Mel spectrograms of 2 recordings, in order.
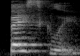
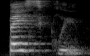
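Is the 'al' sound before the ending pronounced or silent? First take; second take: silent; silent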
